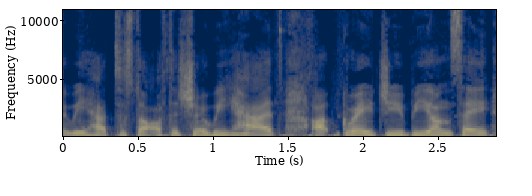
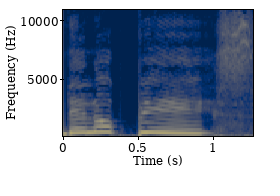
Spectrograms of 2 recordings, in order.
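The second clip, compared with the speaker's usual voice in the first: very high put-on old-lady accent; 10 semitones higher than usual. Retrying the accent for her grandmother's favourite phrase: put-on grandma accent. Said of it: "Or should I try it again?".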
